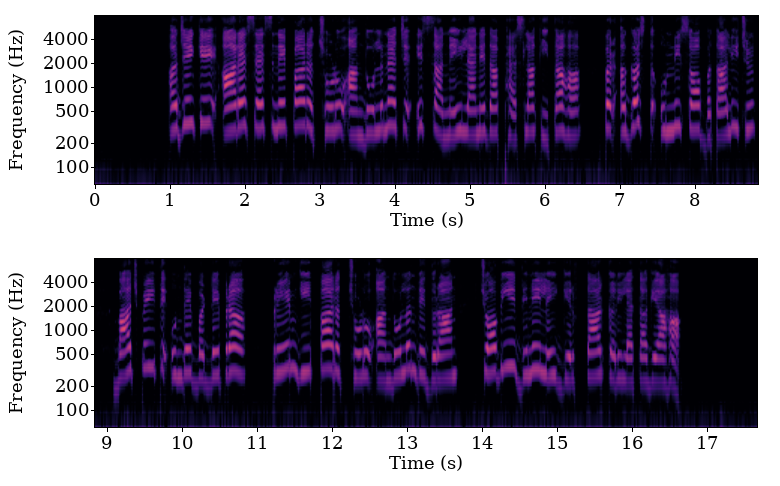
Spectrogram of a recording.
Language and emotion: Dogri, neutral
